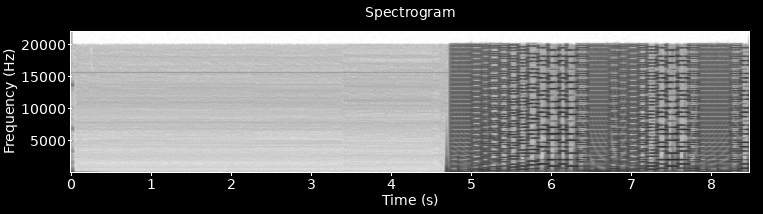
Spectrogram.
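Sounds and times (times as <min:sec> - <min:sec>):
detuned synth lead on MOS6581R4 chip: 0:04.7 - 0:08.4.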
